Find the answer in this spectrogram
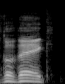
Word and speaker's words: Vivek: It's Vivek.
